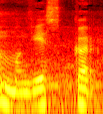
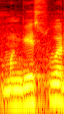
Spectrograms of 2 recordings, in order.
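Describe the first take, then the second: First: The last syllable starts with a 'k' sound. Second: The last syllable starts with a 'v' sound. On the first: The speaker calls it right. "उनका नाम था [name]" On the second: The speaker calls it wrong. "मंगेशवर नहीं"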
